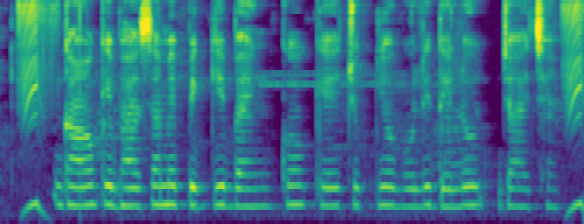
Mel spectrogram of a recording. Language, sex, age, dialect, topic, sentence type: Maithili, female, 18-24, Angika, banking, statement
